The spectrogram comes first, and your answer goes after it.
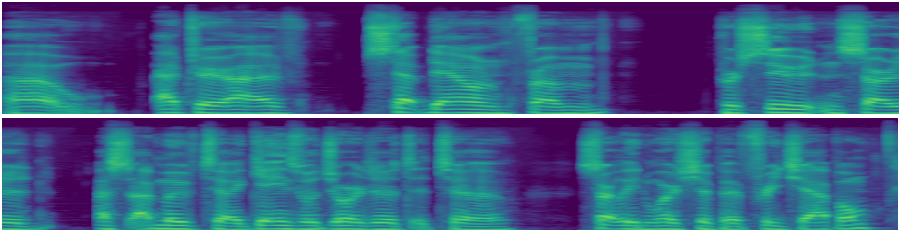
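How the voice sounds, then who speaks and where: A man with a Southern US accent speaks at a moderate pace and medium pitch, in a monotone, flat intonation with long, frequent pauses, on a very clean recording with a silent background. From US South, Alabama (Eufaula). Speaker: worship leader. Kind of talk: casual interview.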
